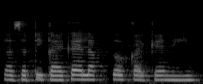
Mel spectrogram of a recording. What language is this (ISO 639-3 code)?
mar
